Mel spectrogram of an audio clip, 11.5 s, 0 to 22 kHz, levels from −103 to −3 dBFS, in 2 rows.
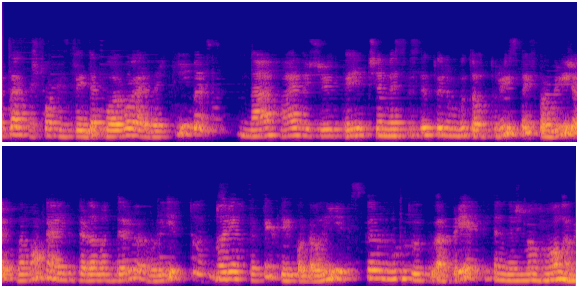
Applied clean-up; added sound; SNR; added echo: neural mask model DeepFilterNet 3.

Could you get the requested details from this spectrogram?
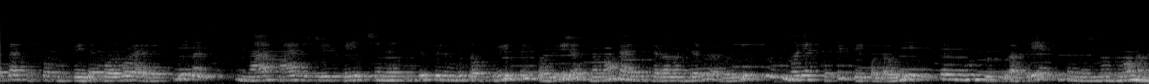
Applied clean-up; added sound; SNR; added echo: neural separator model SepFormer DNS4.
